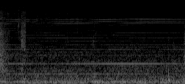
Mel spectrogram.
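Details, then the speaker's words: Toyota hybrid A25A-FXS inverter coolant pump, reservoir lowered to show flow, running in EV mode: faint steady constant-pitch electric hum, no rattles or surging, continuous coolant flow; owner had suspected failure as both hoses same temperature; pump normal. "it's working and I can see the coolant flow is uh continuous and I can hear it from here all right"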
